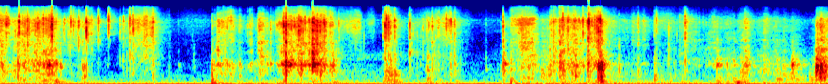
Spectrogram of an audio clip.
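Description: Foil-wrapped SP Authentic hockey card packs crinkling and rustling in several short bursts as they are lifted out of their box and stacked, with a sharp click near the end.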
